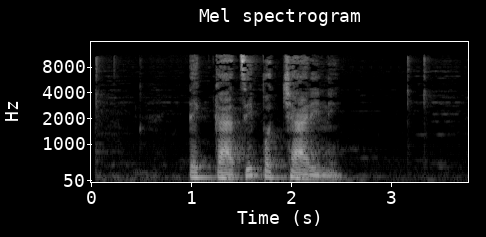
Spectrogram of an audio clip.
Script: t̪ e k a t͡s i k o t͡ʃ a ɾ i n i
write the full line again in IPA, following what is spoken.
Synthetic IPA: t̪ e k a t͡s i p o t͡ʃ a ɾ i n i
